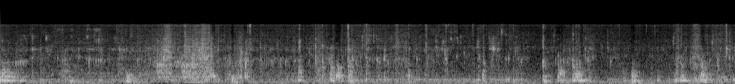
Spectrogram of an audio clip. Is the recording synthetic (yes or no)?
yes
